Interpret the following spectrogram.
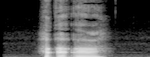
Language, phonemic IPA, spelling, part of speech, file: Navajo, /hɑ̀ʔɑ̀ʔɑ̀ːh/, haʼaʼaah, verb / noun, Nv-haʼaʼaah.ogg
- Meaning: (verb) 1. to take something unspecified out, to remove something 2. a solid roundish object (= the sun) moves up, rises; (noun) east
